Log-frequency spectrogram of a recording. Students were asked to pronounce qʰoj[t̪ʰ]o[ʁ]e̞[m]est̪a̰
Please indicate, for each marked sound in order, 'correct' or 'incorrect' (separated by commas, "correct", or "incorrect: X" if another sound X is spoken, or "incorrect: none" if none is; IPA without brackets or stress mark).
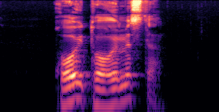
correct, correct, correct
